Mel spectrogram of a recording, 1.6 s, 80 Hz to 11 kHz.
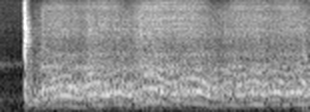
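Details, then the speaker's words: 1950s shoebox Ford flathead V8, unregistered since 1981: the starter cranks at an even rhythm but the engine never fires; there was no spark because the ignition switch was not in the Run position. "well I found the issue apparently the ignition switch does work so I turn the ignition switch to the Run position and now look we have spark"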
